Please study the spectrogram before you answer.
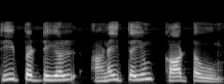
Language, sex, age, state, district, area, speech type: Tamil, male, 30-45, Tamil Nadu, Ariyalur, rural, read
